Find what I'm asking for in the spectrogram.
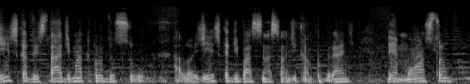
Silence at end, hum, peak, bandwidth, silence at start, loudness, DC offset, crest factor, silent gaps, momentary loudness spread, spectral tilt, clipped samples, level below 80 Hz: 0 s; none; -8 dBFS; 16 kHz; 0 s; -26 LUFS; under 0.1%; 18 dB; none; 6 LU; -4.5 dB/octave; under 0.1%; -54 dBFS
